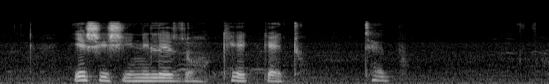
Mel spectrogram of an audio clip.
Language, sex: Xhosa, female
